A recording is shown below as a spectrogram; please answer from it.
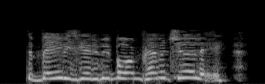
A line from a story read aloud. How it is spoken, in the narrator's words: she screamed down the phone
